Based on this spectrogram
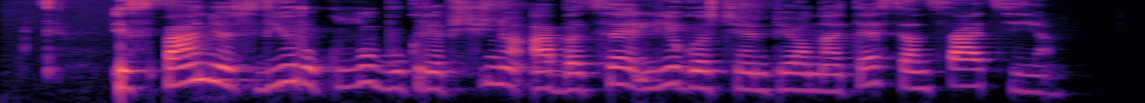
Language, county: Lithuanian, Vilnius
